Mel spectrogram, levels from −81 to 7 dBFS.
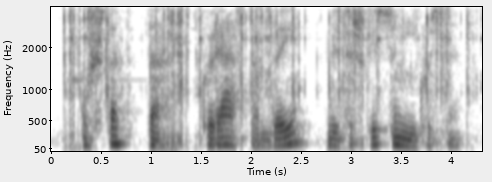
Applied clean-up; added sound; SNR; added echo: none; Clock; 11 dB; none.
